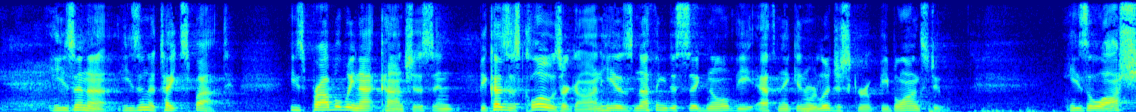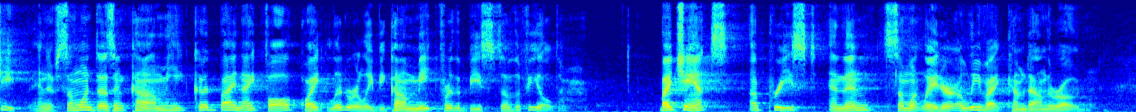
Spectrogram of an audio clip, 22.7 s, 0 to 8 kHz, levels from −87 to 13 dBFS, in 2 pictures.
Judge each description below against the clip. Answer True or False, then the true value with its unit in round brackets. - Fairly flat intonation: False (3.5 semitones)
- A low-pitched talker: False (150 Hz)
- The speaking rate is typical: True (180 wpm)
